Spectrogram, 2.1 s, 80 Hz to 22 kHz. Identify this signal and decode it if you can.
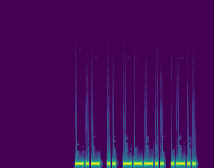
Morse code, heard as a keyed tone, about 46 wpm, 700 Hz. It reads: KI8L
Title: USA Call Signs - 4 Characters - 4x Character Spacing - 45wpm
